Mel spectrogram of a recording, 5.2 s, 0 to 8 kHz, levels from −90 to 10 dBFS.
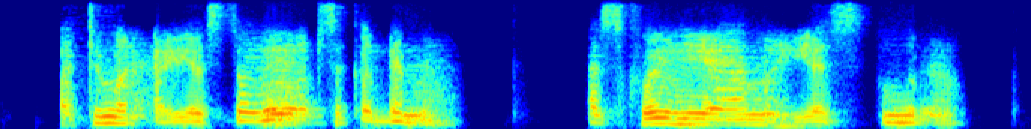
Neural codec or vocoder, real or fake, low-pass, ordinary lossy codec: codec, 44.1 kHz, 0.9 kbps, DAC; fake; 7.2 kHz; Opus, 32 kbps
